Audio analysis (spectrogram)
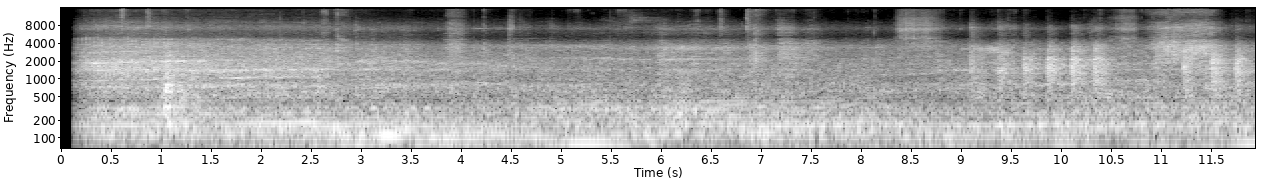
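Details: Steady rumble of passing vehicles and a train on an urban street, with faint speech and clattering; no animal voices.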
